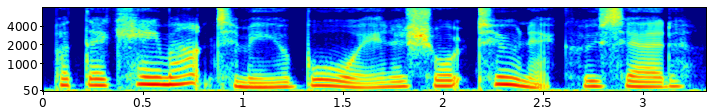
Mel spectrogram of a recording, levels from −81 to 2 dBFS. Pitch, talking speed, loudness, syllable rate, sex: 200 Hz, 255 wpm, -15 LUFS, 5.1 syllables/s, female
